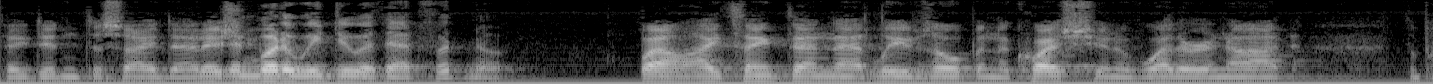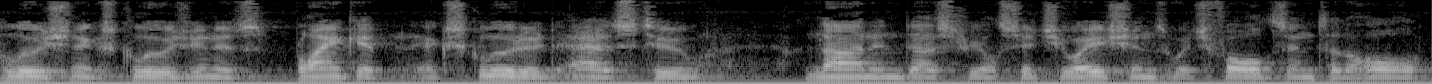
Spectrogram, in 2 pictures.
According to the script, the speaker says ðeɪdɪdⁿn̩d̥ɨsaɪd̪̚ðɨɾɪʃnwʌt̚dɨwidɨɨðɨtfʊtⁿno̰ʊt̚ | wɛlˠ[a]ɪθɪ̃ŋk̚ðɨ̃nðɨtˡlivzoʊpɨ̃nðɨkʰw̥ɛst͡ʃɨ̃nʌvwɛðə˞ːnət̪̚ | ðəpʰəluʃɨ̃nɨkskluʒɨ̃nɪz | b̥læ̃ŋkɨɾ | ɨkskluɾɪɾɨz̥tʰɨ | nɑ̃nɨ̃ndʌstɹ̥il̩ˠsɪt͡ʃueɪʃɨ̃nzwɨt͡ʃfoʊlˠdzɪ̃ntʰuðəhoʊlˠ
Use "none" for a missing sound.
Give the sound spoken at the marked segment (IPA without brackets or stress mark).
a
